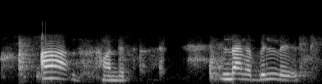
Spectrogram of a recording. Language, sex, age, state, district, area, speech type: Tamil, female, 30-45, Tamil Nadu, Tiruppur, rural, conversation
